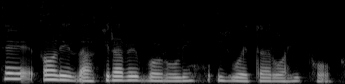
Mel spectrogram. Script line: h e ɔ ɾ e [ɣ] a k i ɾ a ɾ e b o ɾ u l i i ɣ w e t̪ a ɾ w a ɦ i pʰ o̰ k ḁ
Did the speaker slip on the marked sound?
yes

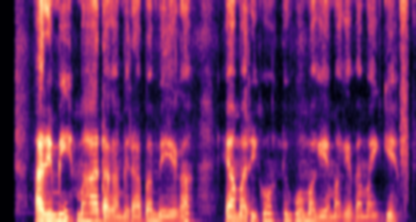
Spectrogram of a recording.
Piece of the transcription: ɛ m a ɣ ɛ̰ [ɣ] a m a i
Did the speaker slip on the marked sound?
yes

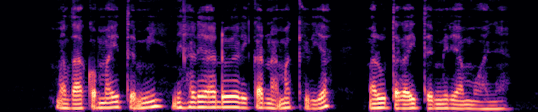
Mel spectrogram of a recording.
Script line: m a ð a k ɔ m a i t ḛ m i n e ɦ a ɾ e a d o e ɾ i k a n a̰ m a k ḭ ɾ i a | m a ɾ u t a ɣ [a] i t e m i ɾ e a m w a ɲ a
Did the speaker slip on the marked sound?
no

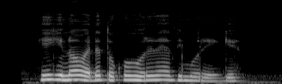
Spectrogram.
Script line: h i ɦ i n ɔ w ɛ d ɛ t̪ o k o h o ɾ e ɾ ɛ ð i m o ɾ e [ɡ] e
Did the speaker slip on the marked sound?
no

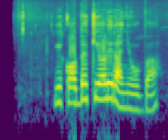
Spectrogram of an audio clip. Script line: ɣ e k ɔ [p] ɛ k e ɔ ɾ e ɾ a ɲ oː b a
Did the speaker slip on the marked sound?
yes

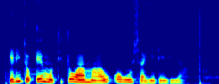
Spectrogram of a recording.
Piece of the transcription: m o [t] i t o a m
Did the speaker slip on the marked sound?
no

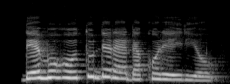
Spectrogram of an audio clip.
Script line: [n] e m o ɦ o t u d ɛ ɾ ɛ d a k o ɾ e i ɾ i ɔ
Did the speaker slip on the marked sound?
yes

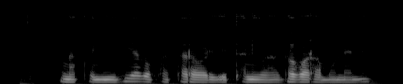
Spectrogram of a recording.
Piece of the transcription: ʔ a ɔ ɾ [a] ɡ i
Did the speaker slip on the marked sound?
yes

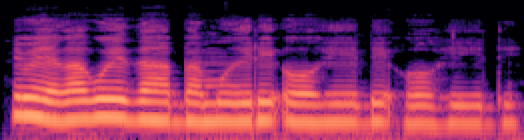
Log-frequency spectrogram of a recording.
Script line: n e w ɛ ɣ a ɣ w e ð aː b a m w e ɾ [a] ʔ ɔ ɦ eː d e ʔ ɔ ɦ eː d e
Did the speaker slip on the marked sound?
yes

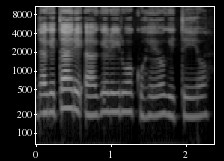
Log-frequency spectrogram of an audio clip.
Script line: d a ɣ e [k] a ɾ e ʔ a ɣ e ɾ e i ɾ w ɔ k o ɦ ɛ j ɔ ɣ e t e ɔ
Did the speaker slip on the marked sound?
yes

